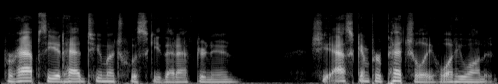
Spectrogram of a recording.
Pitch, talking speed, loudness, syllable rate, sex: 125 Hz, 195 wpm, -22 LUFS, 6.0 syllables/s, male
